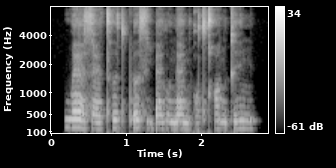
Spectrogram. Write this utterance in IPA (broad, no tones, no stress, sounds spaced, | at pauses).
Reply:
w æ s æ tʰ ə t pʼ ə s i ʔ æ l ʊ n æ n k ɔ t qʰ ɔ n kʼ ɪ n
